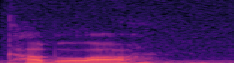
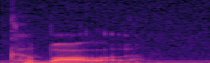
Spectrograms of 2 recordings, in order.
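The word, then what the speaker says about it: Kabbalah: You can also pronounce it Kabala. I pronounce it Cabala because of the Cabal.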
